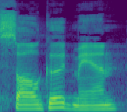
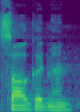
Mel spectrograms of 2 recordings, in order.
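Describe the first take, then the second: First: The name is said slowly and carefully. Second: The name is said quickly and fluently. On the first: The speaker is still unsure of the new name. The speaker calls it wrong. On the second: The speaker is fully at ease with the name. The speaker calls it right.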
